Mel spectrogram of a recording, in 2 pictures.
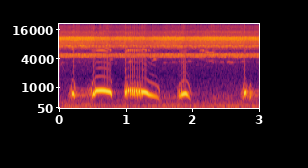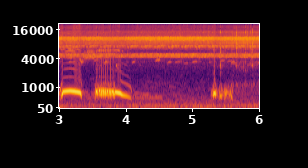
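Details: Spotted dove lure recording used to attract birds: loud, distorted phrases of short coos, each ending in a long arched, slurred coo, two phrases about three seconds apart, then a fresh phrase starting, over low background hum.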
